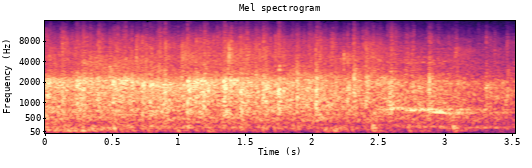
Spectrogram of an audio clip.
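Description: An audience applauds steadily for a speaker after his message, a dense wash of many hands clapping at fairly even loudness that tapers slightly at the end, with no one speaking over it.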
